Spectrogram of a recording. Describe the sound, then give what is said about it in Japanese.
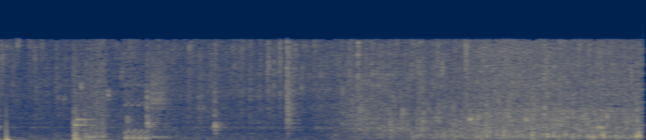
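A pork cutlet (tonkatsu) drops into hot oil heated on an IH induction cooking heater with a couple of sharp splashy thumps, then settles into a steady, dense crackling sizzle that continues without talk. “IHで美味しいとんかつを揚げよう！”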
